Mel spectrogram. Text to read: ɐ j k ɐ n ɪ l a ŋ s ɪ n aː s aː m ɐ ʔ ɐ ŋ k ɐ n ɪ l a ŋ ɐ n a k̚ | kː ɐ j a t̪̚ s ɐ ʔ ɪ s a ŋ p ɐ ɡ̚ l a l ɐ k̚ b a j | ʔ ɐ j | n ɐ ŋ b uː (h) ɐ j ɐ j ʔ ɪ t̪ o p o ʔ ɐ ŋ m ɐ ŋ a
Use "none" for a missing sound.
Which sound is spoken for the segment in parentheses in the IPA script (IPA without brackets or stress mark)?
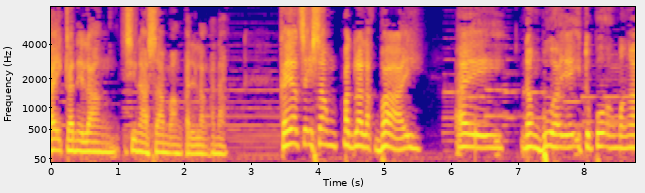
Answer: h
